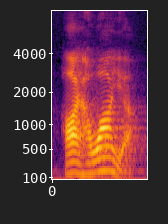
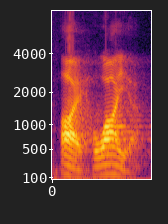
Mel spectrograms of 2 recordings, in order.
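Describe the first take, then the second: Both takes have the same delivery.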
